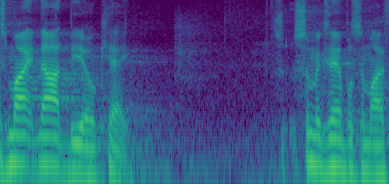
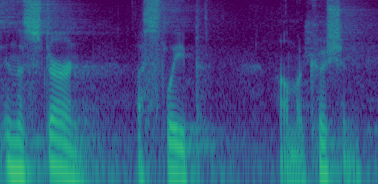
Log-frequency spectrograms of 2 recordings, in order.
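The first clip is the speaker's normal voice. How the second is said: hushed; 4 semitones lower, 11 dB quieter than usual. Real, not acted. Preacher describes Jesus asleep.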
